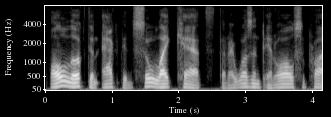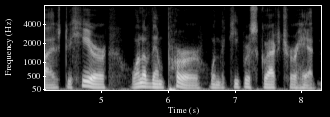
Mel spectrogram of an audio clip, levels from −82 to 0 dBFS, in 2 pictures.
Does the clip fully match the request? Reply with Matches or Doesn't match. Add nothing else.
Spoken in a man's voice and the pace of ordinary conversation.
Matches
